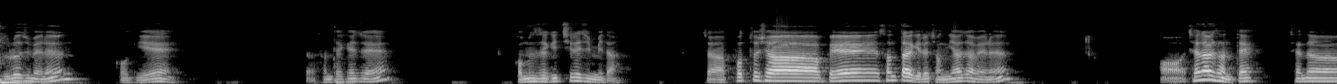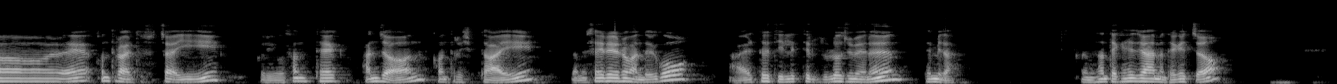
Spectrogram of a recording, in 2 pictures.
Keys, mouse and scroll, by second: 0.0 alt+Delete, 3.3 ctrl+d, 4.4 click, 10.0 click, 26.0 click.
